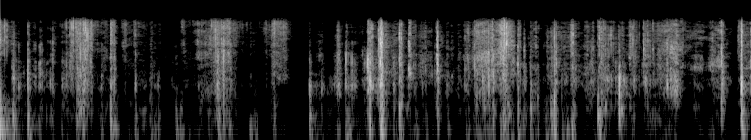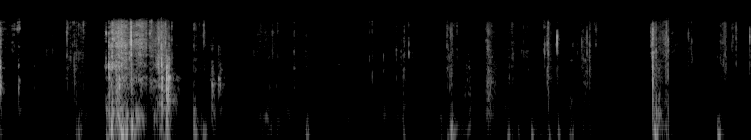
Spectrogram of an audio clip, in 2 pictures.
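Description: Wrapping torn and crinkled off a sealed trading-card hobby box as it is opened: dense crackling for the first half. Then foil card packs rustle as they are lifted out, with a loud burst about eleven seconds in, and scattered light taps and rustles as they are set down.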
